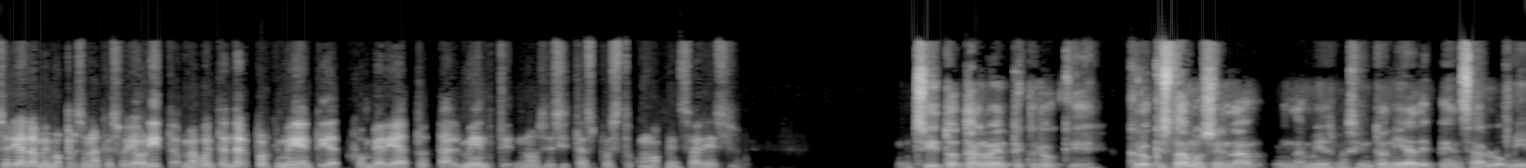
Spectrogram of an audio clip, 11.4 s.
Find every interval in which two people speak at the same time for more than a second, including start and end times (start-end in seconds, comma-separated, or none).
none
